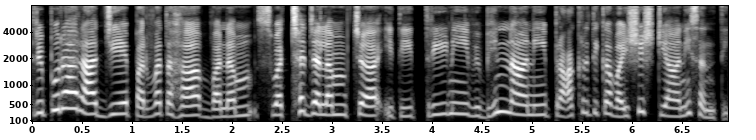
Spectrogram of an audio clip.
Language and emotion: Sanskrit, neutral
